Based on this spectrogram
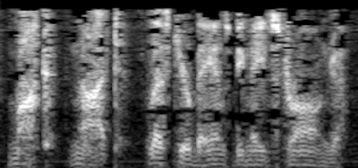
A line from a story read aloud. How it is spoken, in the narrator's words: The martyr, in tears of sorrow and regret, said to him in that deep and solemn tone so peculiar to him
